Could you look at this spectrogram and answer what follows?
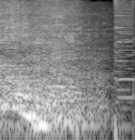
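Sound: tiger roar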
